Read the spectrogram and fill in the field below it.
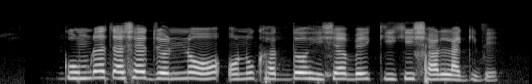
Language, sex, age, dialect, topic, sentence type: Bengali, female, 18-24, Rajbangshi, agriculture, question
